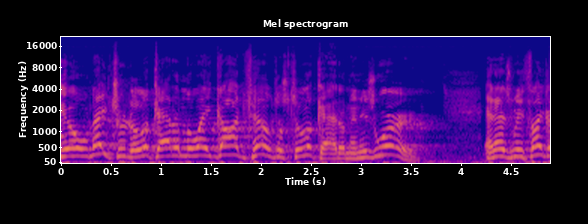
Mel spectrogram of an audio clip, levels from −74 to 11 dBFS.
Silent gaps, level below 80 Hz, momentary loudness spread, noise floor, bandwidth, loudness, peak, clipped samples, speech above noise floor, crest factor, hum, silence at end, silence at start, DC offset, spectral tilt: none; -44 dBFS; 6 LU; -44 dBFS; 18 kHz; -24 LUFS; -6 dBFS; under 0.1%; 21 dB; 18 dB; none; 0 s; 0 s; under 0.1%; -4.5 dB/octave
